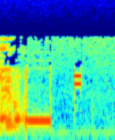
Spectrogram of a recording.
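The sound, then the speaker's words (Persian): A radio call-in line cutting off: a voice at the start gives way to a long, steady telephone tone, then a short, higher dual-tone beep and a faint trailing blip. “فکر کنم تماستون قطع شد با ما.”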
